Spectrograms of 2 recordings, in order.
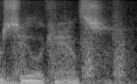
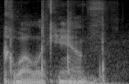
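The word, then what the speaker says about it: coelacanth: Cuz then I can start getting more celacants. That is how you pronounce it, by the way. I used to call it koacanth cuz that's kind of how it's spelled.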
